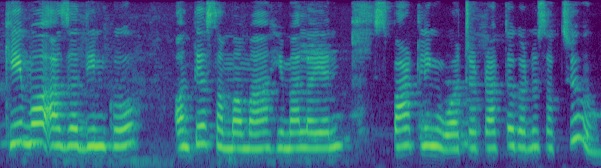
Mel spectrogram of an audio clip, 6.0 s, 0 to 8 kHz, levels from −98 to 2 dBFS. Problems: constant background noise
